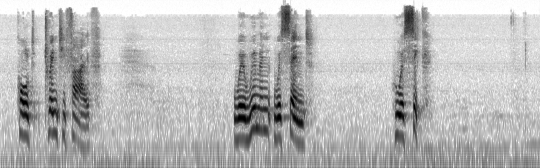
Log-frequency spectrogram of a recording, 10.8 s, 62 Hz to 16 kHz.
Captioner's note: pauses for 3 seconds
